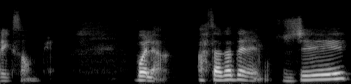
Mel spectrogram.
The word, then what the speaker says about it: j'ai: Recuerden, ahí pronuncian E. Alors, vous allez dire j'ai 24 ans.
